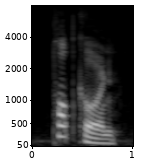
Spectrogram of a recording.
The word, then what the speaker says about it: popcorn: With compound nouns, the stress usually goes on the first part, like this. Popcorn, ice cream, keyboard.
